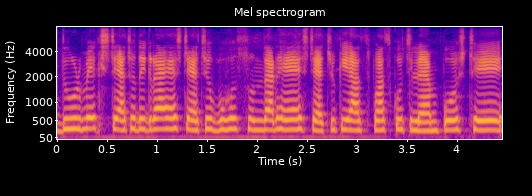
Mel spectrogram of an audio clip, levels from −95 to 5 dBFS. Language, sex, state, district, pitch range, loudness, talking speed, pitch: Hindi, female, Bihar, Gaya, 250-280 Hz, -16 LUFS, 240 wpm, 265 Hz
